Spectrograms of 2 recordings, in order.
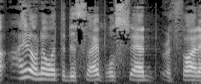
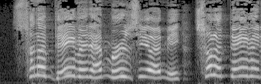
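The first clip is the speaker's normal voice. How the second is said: mock woman's voice, crying out, very high; 10 semitones higher, 4 dB louder than usual. Retelling a story, acting out a woman crying out after him. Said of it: "this woman starts crying after him".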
